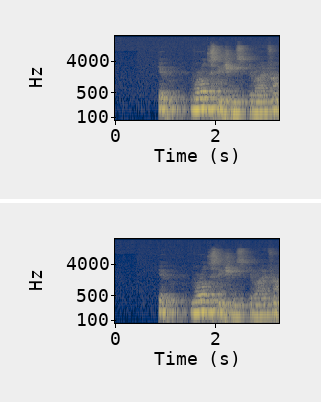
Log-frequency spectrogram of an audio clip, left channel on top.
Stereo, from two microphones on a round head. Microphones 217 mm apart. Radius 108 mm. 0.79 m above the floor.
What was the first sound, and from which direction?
A man speaking, 25° left (ahead or behind).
